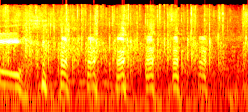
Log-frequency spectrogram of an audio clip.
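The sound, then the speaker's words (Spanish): Canned applause sound effect plays under a loud, animated voice, the clapping rising and falling in short bursts throughout. “¡Aplauso! ¡Aplauso! ¡Aplauso!”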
